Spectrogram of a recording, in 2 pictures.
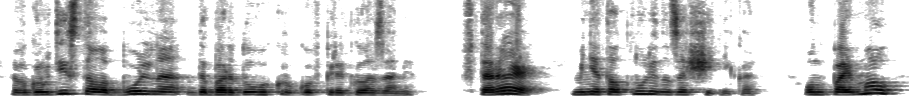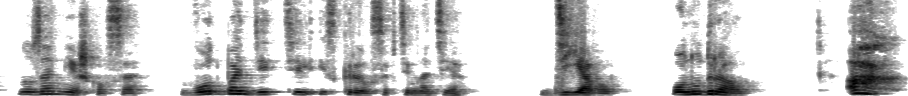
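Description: A woman reads a first-person fantasy novel aloud as an audiobook narrator. Her telling is wry and lively, with quick asides to the listener. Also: mid-range voice.

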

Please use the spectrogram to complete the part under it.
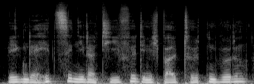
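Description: An ancient, gentle sea creature speaks in a melodious, solemn, tender manner, as a man reads him aloud. The voice is low and mellow, with a husky grain. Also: fairly even intonation, brisk. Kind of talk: storybook reading aloud.

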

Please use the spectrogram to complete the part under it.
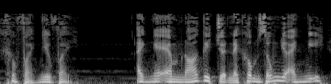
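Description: Pleading young wife, high and frightened, put on by a man. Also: lively intonation, fast, a little mellow, breathy edge, soft background music.

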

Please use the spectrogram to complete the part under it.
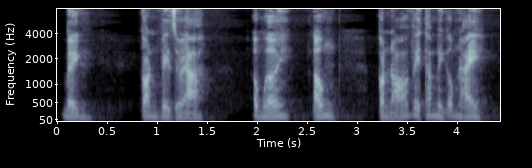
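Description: A man's voice: medium pitch, fairly quick, a bit bright, lightly acted. A man voicing an elderly rural mother who fusses fondly over her returning son in a story reading. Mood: joyful. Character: elderly country mother, fussing and overjoyed.

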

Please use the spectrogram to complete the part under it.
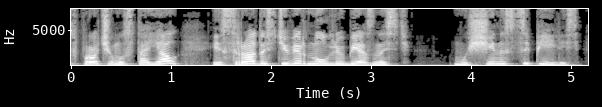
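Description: A woman reading a first-person fantasy audiobook in a lively, expressive way. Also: on the high side, no echo, studio quality. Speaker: audiobook narrator.

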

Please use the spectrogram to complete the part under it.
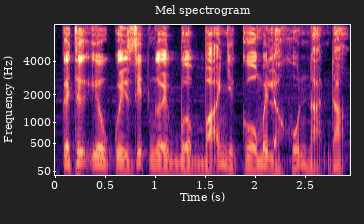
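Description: A man's voice: deep voice, sing-song, racing, a little mellow, faint music behind, exaggerated voice. A man voicing a scornful young ghost hunter.

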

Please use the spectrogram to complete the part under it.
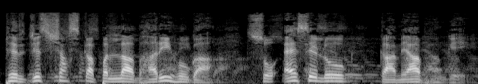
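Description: A man reads a scripture translation from a script, his delivery measured, formal and carefully phrased like a professional radio presenter. His voice sits in the mid range with big pitch swings and a fairly bright tone.

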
